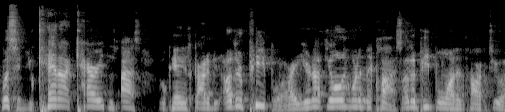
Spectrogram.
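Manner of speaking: put-on high, exasperated, irritated, snapping teacher voice. Retelling how he snapped at them in class for talking too much, imitating someone snapping. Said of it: "He snapped at me".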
